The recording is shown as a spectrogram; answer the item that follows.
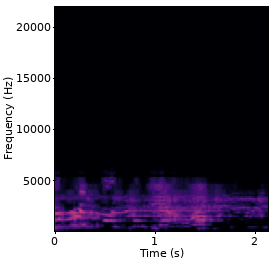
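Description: A high-pitched young voice singing a wavering melody close to the microphone, with a held note about a second in, fading near the end.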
